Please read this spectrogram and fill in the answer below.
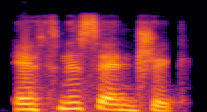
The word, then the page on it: ethnocentric: Indian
